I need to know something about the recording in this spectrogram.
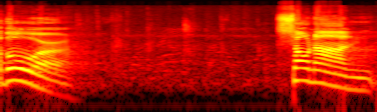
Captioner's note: audience applauding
